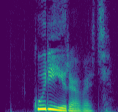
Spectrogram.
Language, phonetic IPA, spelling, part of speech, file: Russian, [kʊˈrʲirəvətʲ], курировать, verb, Ru-курировать.ogg
- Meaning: to be in charge, to curate, to supervise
